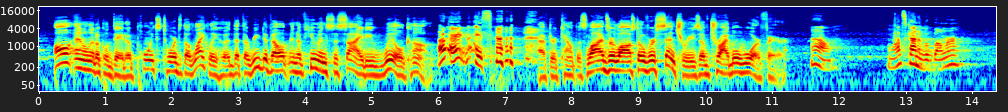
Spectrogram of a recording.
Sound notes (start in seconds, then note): 6.6 laughs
